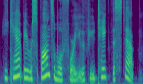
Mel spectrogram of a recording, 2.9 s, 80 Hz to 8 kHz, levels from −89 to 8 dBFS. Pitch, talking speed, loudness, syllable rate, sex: 240 Hz, 230 wpm, -18 LUFS, 5.3 syllables/s, female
